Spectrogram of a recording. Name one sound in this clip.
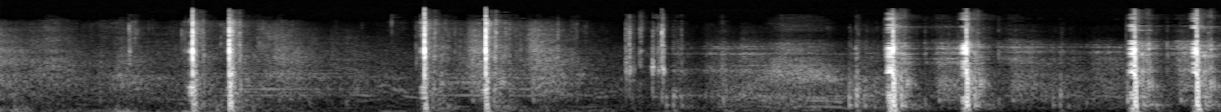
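A pistol fires sharp shots in quick pairs outdoors.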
